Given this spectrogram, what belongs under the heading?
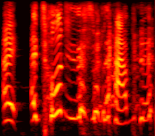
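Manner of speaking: high, loud laughing through the words; cackling friend who called it; laughing hysterically. Acted. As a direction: crack up as you speak. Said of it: "kept laughing hysterically".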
